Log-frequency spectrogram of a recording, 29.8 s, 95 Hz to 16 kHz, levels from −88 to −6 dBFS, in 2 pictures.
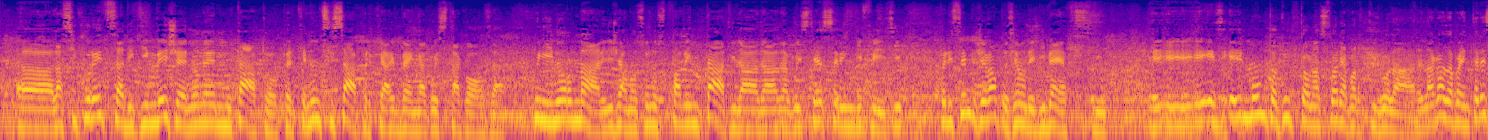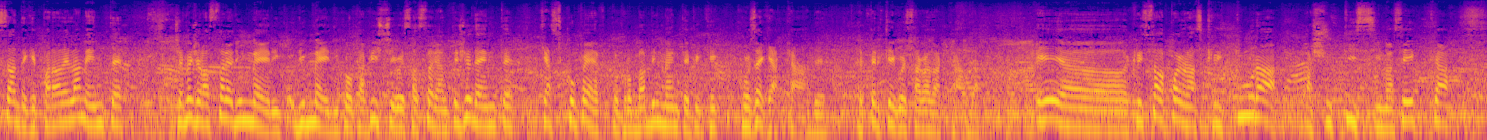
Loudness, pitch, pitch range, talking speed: -19 LUFS, 170 Hz, 150-195 Hz, 175 wpm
